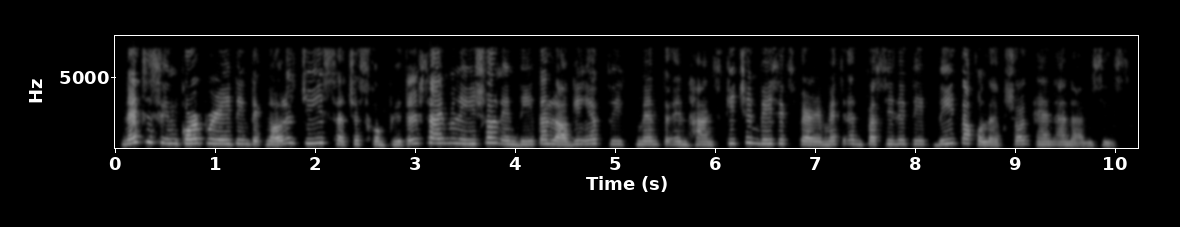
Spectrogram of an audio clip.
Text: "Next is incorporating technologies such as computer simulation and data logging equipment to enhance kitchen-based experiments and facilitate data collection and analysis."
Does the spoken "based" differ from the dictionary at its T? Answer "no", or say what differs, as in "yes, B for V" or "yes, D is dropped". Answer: yes, T is dropped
